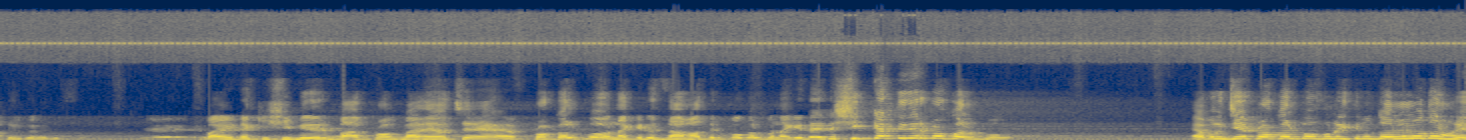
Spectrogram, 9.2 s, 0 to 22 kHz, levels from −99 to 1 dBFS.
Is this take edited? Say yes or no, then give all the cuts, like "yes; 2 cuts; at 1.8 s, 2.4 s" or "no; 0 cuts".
no; 0 cuts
